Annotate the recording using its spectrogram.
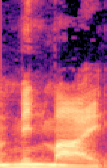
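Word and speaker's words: Minmi: I accept that Min-My is correct. Okay, Min-My is the correct pronunciation.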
